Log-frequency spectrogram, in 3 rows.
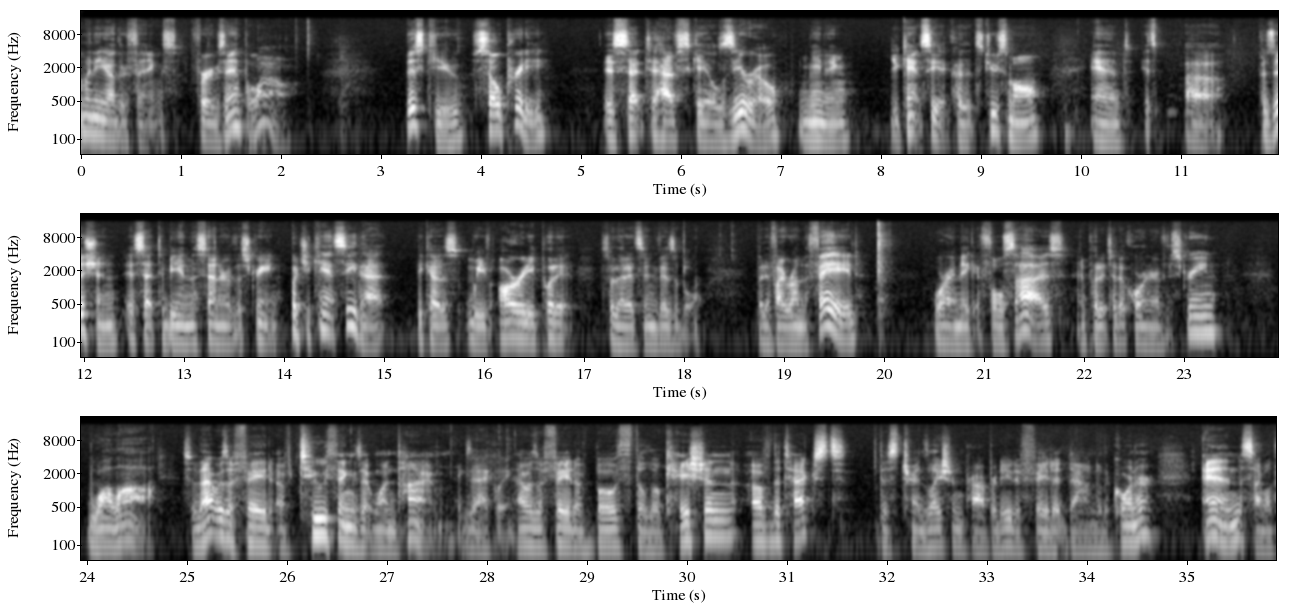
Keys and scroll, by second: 2.0 space, 19.8 space.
